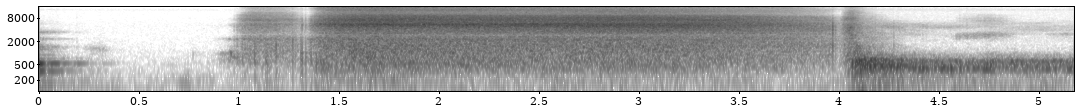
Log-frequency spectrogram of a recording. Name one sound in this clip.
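A man inhales deeply with a long hiss.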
